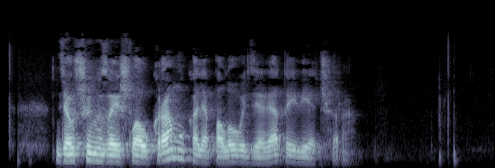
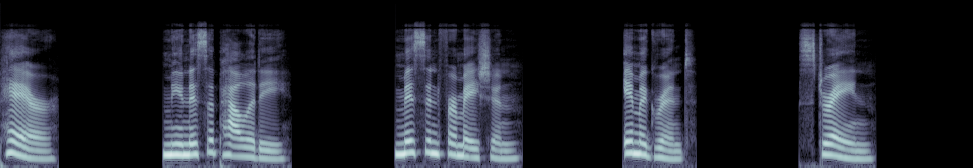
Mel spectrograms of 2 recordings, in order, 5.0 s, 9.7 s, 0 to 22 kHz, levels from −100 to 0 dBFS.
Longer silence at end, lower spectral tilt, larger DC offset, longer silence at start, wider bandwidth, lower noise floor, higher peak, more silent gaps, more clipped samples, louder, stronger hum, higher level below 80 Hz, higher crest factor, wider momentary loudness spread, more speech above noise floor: first, 1.55 s vs 1 s; about the same, -5.5 dB/octave vs -5 dB/octave; neither; first, 0.55 s vs 0 s; second, 9.6 kHz vs 12 kHz; second, -81 dBFS vs under -90 dBFS; about the same, -4 dBFS vs -6 dBFS; second, none vs 0.58-1.62 s, 2.91-3.94 s, 5.22-6.22 s, 6.96-7.98 s; neither; second, -25 LUFS vs -22 LUFS; neither; second, -76 dBFS vs -62 dBFS; about the same, 22 dB vs 18 dB; about the same, 18 LU vs 16 LU; second, 57 dB vs over 68 dB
